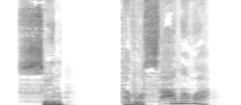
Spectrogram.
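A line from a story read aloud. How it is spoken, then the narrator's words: Hissing whisper. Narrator (Russian): свистящим шепотом переспросил его младший брат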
